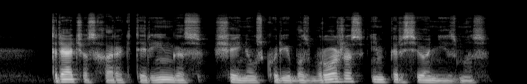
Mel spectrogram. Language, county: Lithuanian, Vilnius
